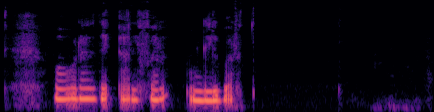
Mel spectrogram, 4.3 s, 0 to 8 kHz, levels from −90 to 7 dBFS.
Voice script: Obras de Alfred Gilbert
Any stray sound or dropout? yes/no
no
